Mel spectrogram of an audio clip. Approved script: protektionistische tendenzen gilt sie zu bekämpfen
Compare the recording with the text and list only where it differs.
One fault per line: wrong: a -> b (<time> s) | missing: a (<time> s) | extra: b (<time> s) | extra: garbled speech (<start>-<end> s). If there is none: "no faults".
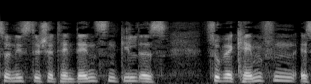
wrong: sie -> es (1.4 s)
